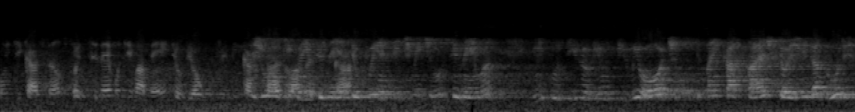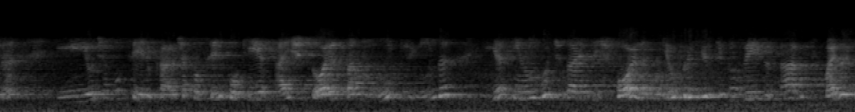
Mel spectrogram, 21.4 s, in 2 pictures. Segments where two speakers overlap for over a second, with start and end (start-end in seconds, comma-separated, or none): 2.9-4.5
